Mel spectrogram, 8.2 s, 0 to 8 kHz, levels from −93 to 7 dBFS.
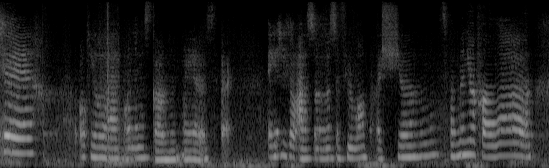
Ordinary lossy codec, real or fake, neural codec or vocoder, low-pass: none; fake; codec, 16 kHz, 0.5 kbps, X-Codec, HuBERT features, trained on general audio; none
